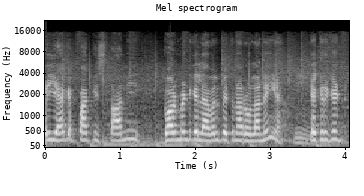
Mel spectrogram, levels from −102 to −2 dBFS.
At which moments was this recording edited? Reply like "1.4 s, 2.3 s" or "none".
none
